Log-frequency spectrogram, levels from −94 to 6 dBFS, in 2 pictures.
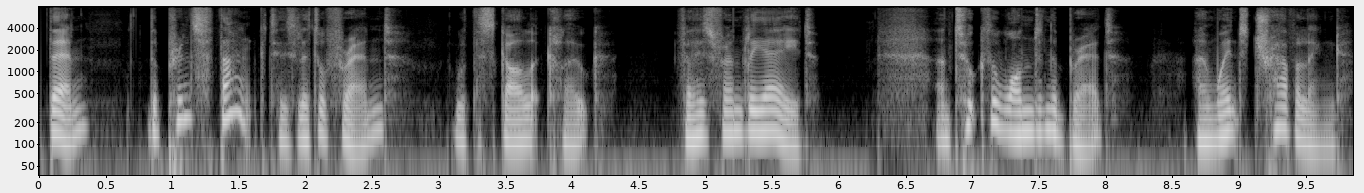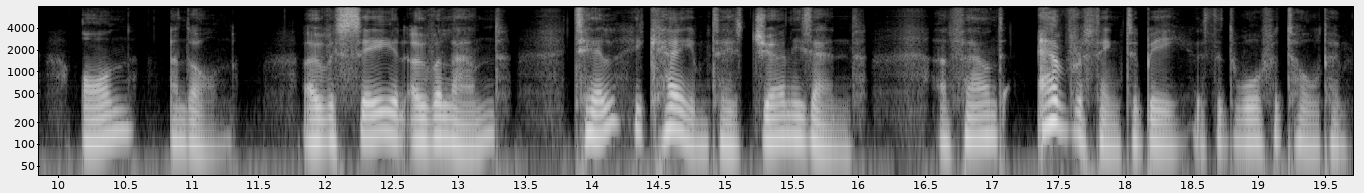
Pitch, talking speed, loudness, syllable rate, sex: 120 Hz, 155 wpm, -23 LUFS, 4.4 syllables/s, male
